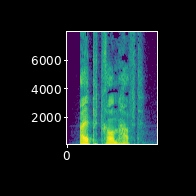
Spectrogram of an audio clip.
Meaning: nightmarish
- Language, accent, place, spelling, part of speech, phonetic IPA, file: German, Germany, Berlin, albtraumhaft, adjective, [ˈalptʁaʊ̯mhaft], De-albtraumhaft.ogg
